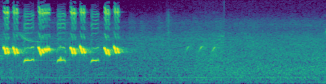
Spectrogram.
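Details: Morning forest-voice song of a white-rumped shama: a quick burst of bright, paired whistled notes with rapid ringing overtones for nearly two seconds, then near quiet with a few faint distant notes.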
